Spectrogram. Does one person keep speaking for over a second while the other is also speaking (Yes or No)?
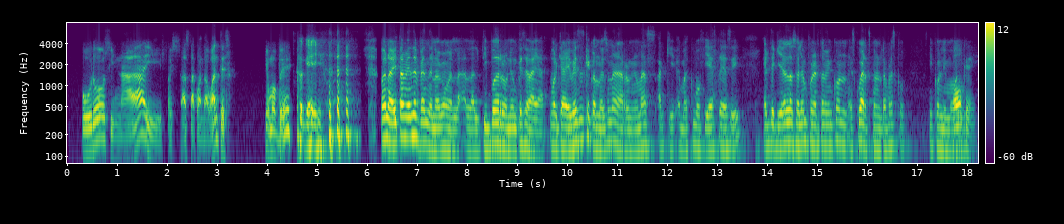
No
